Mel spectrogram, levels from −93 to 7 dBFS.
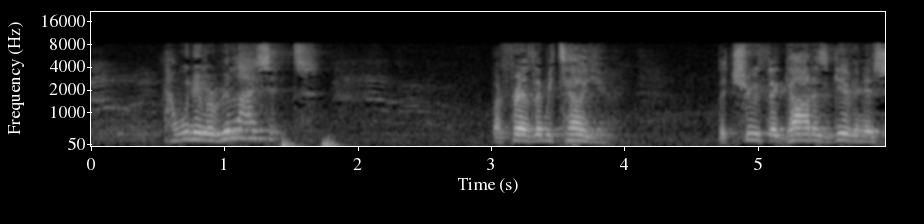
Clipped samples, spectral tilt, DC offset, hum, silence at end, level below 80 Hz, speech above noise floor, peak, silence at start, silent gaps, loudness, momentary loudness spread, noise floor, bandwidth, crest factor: under 0.1%; -3 dB/octave; under 0.1%; none; 0 s; -54 dBFS; 31 dB; -12 dBFS; 0 s; none; -30 LUFS; 20 LU; -61 dBFS; 8.8 kHz; 20 dB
